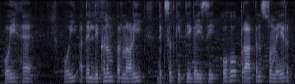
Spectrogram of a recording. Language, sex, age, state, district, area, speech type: Punjabi, male, 30-45, Punjab, Muktsar, rural, spontaneous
